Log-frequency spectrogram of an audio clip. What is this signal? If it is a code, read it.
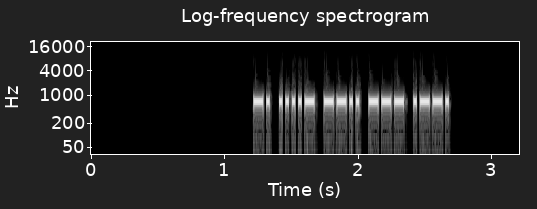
Morse code, heard as a keyed tone, about 52 wpm, 690 Hz. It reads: N4ZOP
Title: USA Call Signs - 5 Characters - 6x Character Spacing - 50wpm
